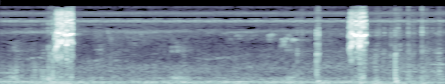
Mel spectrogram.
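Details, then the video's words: Two harsh, buzzy screeches about three seconds apart from a yellow-sided conure in the morning, over low background noise and a faint high tone. "Yellow sided conure singing sounds in the morning."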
